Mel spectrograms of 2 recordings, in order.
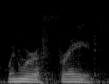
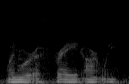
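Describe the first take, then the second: First: Said in the usual way. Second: Soft, hushed echo; quietly letting it sink in; hushed repeat. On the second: Real, not acted. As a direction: drop it down to a near hush. Repeats the phrase softer.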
